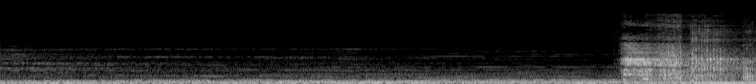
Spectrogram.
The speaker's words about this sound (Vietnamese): tinh hổ ẩn hiện phía sau và gầm lên một tiếng vang động tâm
